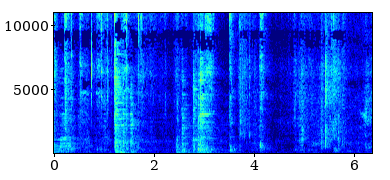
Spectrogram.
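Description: Metal oven rack sliding out and being set down on the gas stove's grates: a sharp knock about a second in, then a short metal clatter and another knock.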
